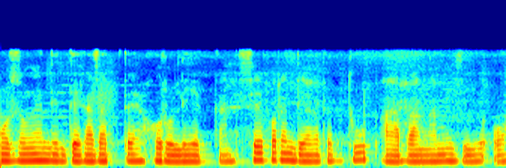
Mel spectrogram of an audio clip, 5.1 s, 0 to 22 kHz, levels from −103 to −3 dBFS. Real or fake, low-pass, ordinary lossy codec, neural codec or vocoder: real; 7.2 kHz; none; none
